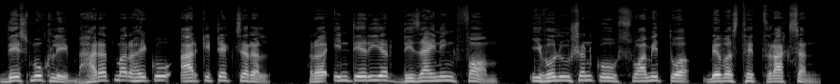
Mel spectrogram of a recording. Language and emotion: Nepali, neutral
